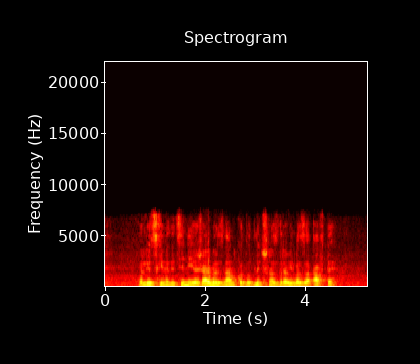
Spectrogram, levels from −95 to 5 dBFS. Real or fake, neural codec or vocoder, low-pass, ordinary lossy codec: fake; codec, 16 kHz, 16 kbps, FunCodec, trained on Chinese and English, 50 frames a second; 7.2 kHz; Opus, 32 kbps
